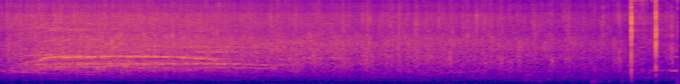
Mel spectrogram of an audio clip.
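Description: Audience applauding at the end of a dance number, swelling about half a second in and then slowly dying away. Over the first few seconds one voice holds a long cheer.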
